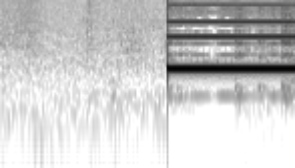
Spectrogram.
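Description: Television colour-bars test-tone beep, used as an edit transition: one steady, loud pitched tone that starts suddenly about a second in and holds level for about a second, after a short stretch of quiet room tone.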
